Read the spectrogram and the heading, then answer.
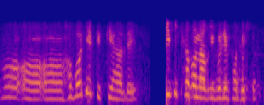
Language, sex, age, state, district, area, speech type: Assamese, female, 60+, Assam, Nagaon, rural, conversation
